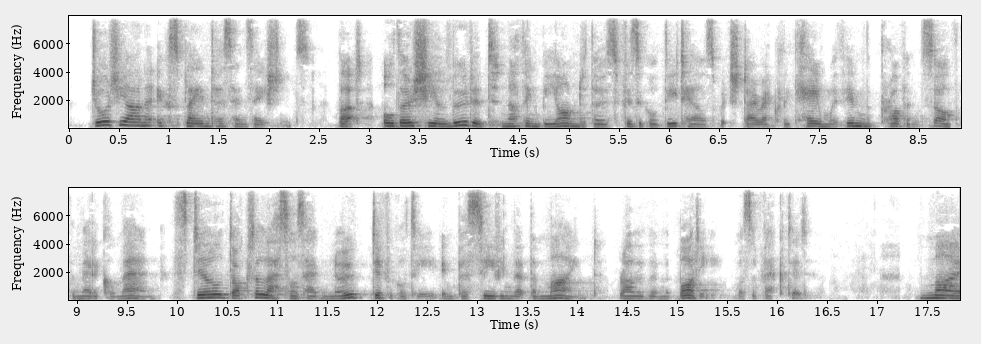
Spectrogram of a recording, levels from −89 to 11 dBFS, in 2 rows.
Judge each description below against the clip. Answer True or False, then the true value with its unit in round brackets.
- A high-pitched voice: False (165 Hz)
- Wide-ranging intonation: False (3.7 semitones)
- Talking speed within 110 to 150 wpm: True (140 wpm)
